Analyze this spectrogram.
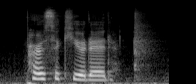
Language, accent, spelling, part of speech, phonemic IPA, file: English, US, persecuted, verb, /ˈpɝsəˌkjutɪd/, En-us-persecuted.ogg
- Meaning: simple past and past participle of persecute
